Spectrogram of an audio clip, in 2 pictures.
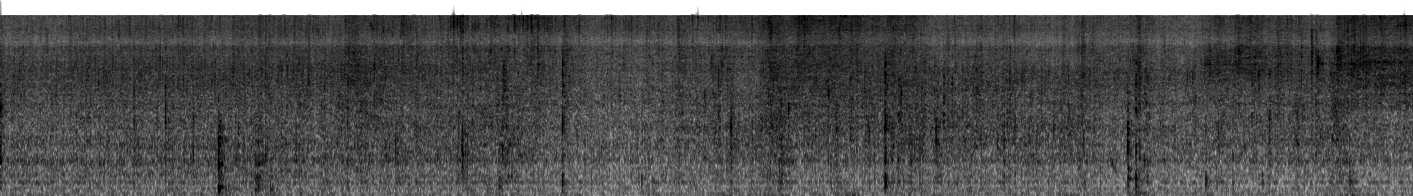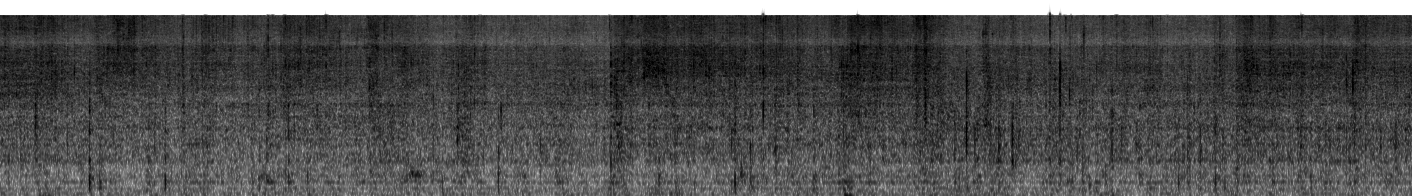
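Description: Chicken wings, potatoes and carrots sizzling in a frying pan while they are stirred with a wooden spatula, with scattered light knocks and scrapes of the spatula against the pan. The sizzling grows louder about two-thirds of the way through.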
